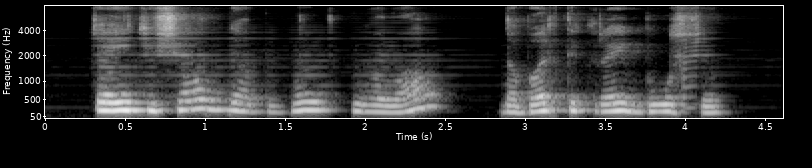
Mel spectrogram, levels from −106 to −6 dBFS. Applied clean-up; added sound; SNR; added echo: neural mask model DeepFilterNet 3.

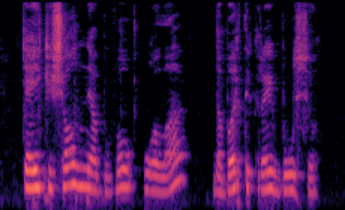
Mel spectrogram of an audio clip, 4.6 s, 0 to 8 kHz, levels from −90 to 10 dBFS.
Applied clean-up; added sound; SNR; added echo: none; none; none; none.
